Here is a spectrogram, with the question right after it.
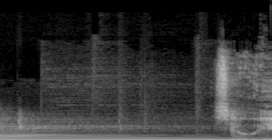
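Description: A single note is fretted and picked on a guitar's low E string. It rings as a steady, sustained, close tone, and a short burst of noise near the end cuts it off.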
